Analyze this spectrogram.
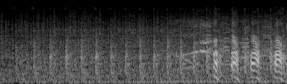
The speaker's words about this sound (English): Tractor. Have I told you the tractor story? It's a wonderful story. Have we got a tractor in the house? Here it is.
